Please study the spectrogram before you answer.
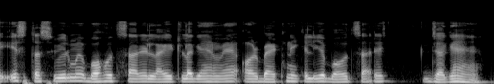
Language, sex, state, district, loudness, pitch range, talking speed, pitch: Hindi, male, Jharkhand, Ranchi, -17 LUFS, 130-140 Hz, 205 wpm, 130 Hz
